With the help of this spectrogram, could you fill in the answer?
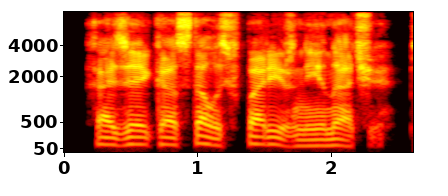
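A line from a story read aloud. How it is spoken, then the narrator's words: Dry reply. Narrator (Russian): сухо ответила она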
